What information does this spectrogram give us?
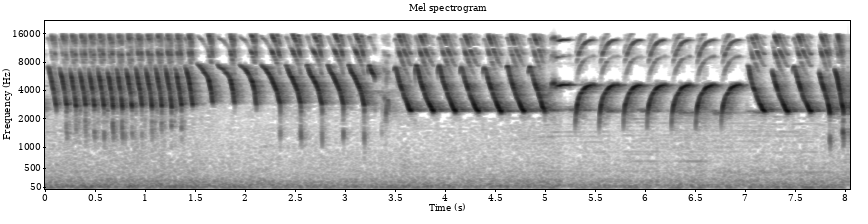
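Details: Long rolling song of a canary, used to get other canaries singing: very fast high trill shifting into slower repeated swooping notes, then a series of looping upward-hooked syllables, continuous throughout.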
